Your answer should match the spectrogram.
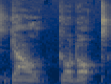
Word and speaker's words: Gadot: Yeah, in the lead role, if you've been living under a rock, you will be unaware, the lead actress is Gal Gadot. I believe the T is pronounced. – The T is pronounced, yes.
